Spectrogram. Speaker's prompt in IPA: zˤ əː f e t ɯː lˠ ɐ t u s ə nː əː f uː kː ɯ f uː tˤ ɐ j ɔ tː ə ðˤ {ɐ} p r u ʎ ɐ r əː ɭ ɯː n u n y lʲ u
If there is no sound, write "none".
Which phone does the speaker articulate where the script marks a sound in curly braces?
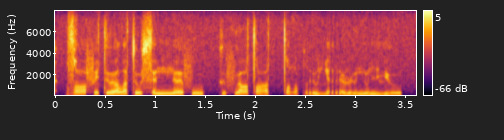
ə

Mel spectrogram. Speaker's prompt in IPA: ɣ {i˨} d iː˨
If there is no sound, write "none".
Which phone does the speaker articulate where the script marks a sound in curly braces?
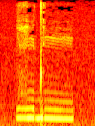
i˨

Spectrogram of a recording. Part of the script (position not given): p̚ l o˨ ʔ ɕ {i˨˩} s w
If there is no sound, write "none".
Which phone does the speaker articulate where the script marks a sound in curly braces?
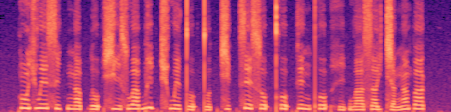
i˨˩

